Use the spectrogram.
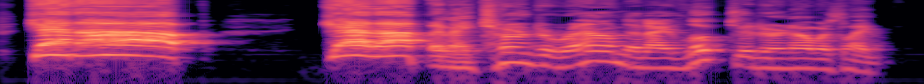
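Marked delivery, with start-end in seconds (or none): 0.1-2.1 shrill, very high, loud, slow drawn-out scream. Retelling a mother in a gymnasium screaming at her son: imitating a screaming mother. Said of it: "She's screaming like I've never heard".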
